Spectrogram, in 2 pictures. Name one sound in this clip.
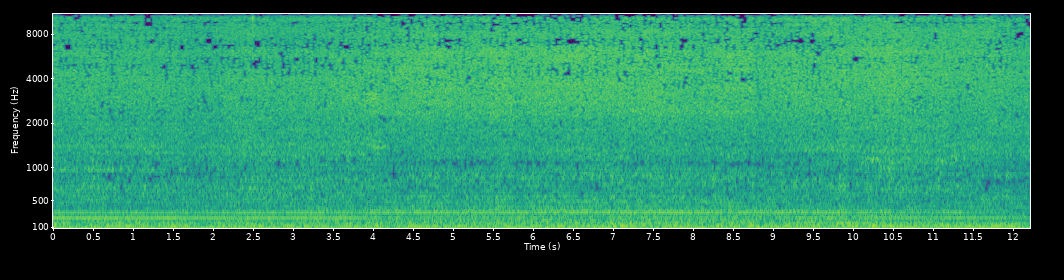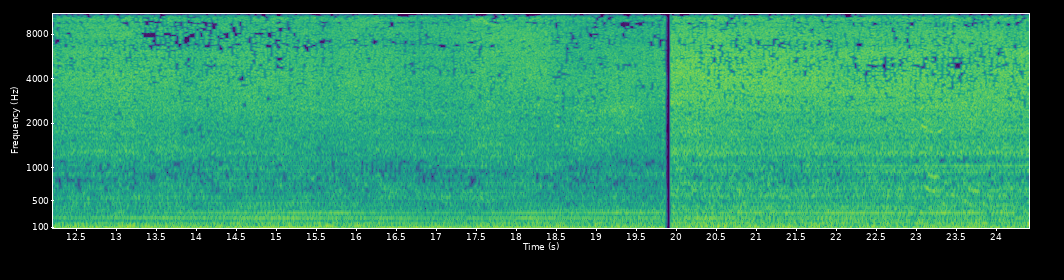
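A small propeller plane's engine drones steadily and loudly from inside the cabin.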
